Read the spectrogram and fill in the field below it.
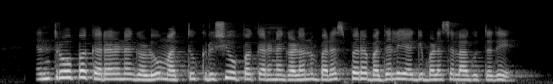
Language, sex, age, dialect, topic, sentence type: Kannada, female, 18-24, Coastal/Dakshin, agriculture, statement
